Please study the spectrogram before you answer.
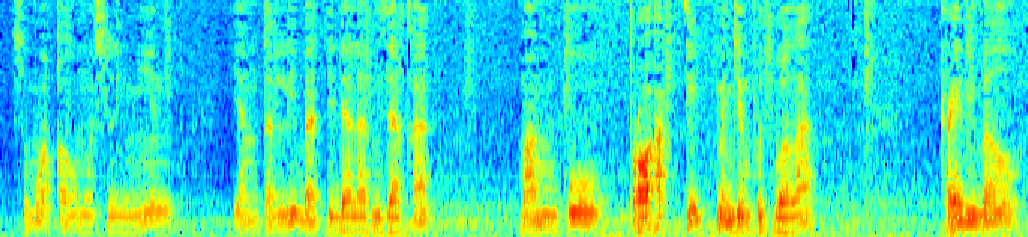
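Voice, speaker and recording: A young man with an Indonesian accent, presenting a course assignment in a formal, earnest, measured way, pausing between phrases. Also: fairly low pitch, slight background noise. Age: young adult. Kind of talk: read-aloud presentation.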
